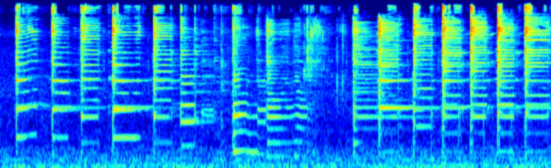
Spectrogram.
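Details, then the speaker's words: Squier/Fender Jaguar with Mustang bridge, finger-picked: sharp metallic ping as high E string slips out of the bridge saddle groove; fix is neck shim and raising the bridge. "you hear that pinging sound and if you look at it again it is not laying in the groove we gotta fix that"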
